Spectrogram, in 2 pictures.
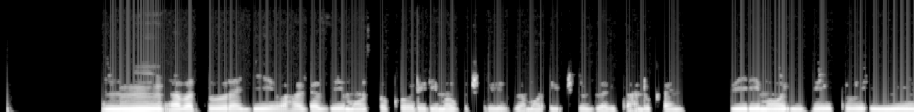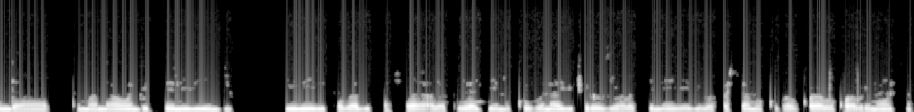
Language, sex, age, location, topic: Kinyarwanda, male, 18-24, Nyagatare, finance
